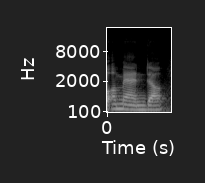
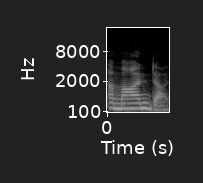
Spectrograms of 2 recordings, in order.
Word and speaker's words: Amanda: या हिंदी में बोलेंगे तो जो एक उच्चारण निकल कर आता है वो होता है अमांडा, ठीक है, अमांडा। लेकिन जो रियल प्रोनाउंसिएशन, करेक्ट प्रोनाउंसिएशन है इसका इंग्लिश में वो होगा अमेंडा, ठीक है, समथिंग लाइक दिस, अमेंडा।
